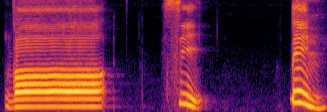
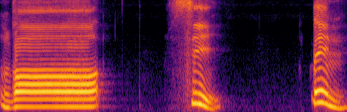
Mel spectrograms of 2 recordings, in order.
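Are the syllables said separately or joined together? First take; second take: separately; separately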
